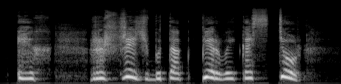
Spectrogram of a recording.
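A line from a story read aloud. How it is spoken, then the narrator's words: Ardent exclamation. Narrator (Russian): с жаром воскликнул Ян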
